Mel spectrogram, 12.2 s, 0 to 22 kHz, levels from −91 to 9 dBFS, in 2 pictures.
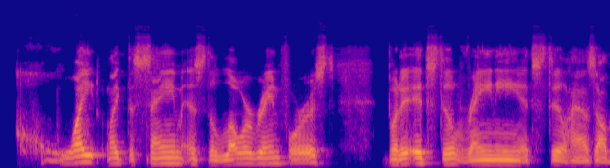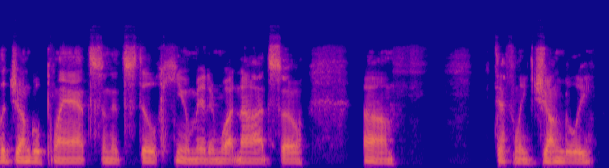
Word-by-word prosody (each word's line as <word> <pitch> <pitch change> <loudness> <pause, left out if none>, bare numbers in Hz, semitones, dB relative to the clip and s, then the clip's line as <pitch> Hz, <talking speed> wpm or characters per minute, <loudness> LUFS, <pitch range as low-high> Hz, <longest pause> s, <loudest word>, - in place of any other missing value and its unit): quite 180 - +2
like 125 0 -1
the - - -5
same 130 +1 +1
as 120 -3 -2
the 105 - -2
lower 110 +5 +3
rainforest, 125 - +1 0.5
but 110 +1 +3
i - - +8
it's 130 0 +6
still 120 -2 +1
rainy, 105 +2 +3
it - - -4
still 100 -3 0
has 90 -1 -1
all 85 - +2
the 90 - -3
jungle 85 0 -3
plants 80 0 -4
and 80 -1 -7
it's - - -4
still 80 -2 -4
humid 75 -3 -7
and 75 0 -8
whatnot, 75 0 -5
so, 75 0 -3 0.6
um, 75 -1 -4 1.0
definitely 80 -3 -7
jungly. 80 0 -4
90 Hz, 150 wpm, -26 LUFS, 80-125 Hz, 1.0 s, i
